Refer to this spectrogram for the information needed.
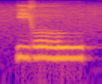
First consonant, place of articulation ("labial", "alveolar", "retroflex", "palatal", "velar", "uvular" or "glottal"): palatal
